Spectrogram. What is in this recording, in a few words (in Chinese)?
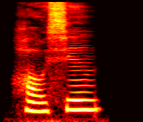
"好心", Chinese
